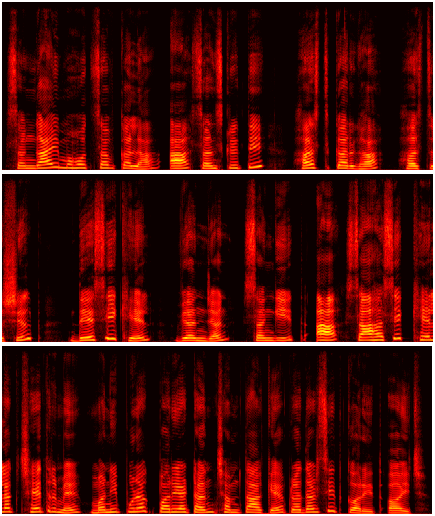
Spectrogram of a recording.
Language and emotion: Maithili, neutral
